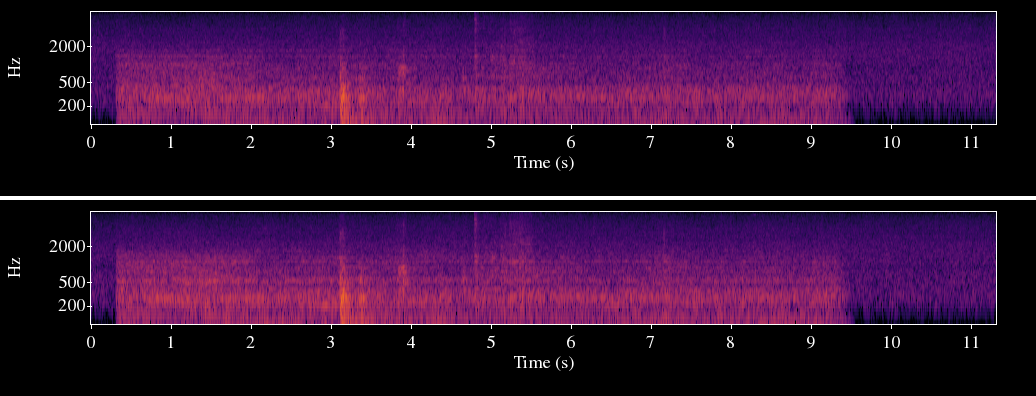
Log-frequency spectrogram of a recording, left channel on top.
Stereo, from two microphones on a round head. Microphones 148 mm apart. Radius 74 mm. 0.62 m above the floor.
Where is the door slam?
25° right (ahead or behind), 0.5 m.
